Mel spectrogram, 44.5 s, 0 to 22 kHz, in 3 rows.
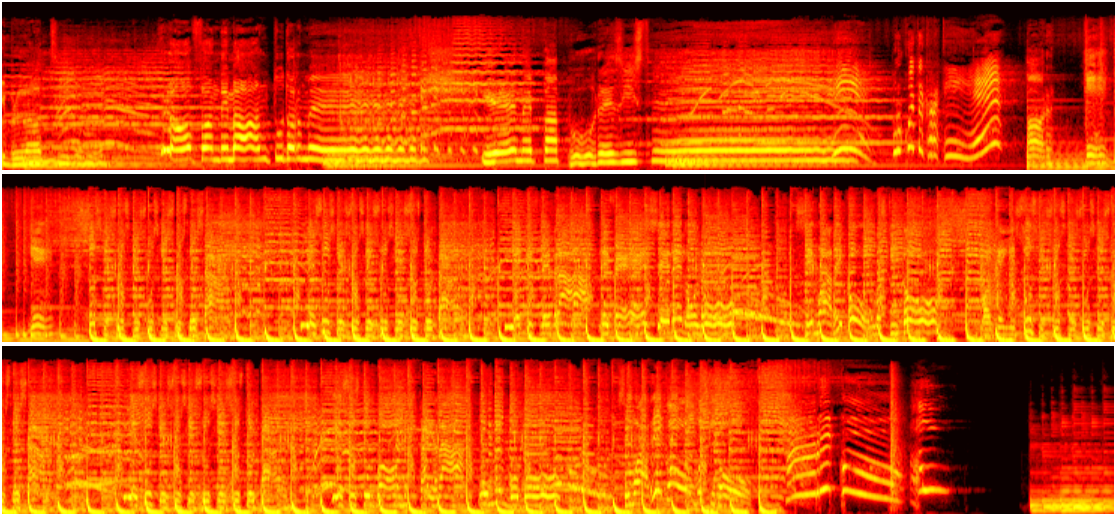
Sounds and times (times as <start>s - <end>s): Music: 0.0s - 40.3s, 43.3s - 44.5s.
